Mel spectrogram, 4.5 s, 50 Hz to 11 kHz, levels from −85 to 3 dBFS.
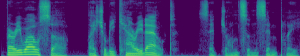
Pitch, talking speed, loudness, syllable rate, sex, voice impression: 100 Hz, 145 wpm, -19 LUFS, 4.1 syllables/s, male, masculine, middle-aged, slightly powerful, halting, raspy, sincere, calm, mature, wild, slightly strict, slightly modest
